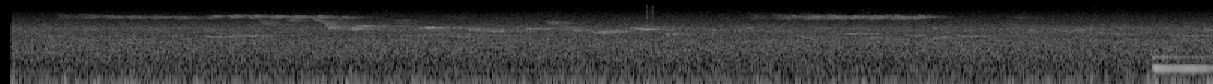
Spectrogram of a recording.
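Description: Outdoor nature ambience: a steady low rumble with birds chirping and calling faintly in short high notes. A steady musical note comes in near the end.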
